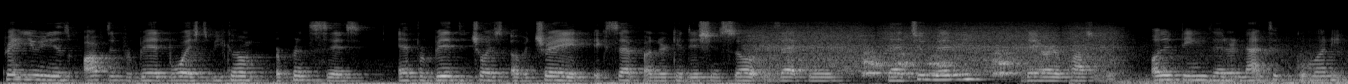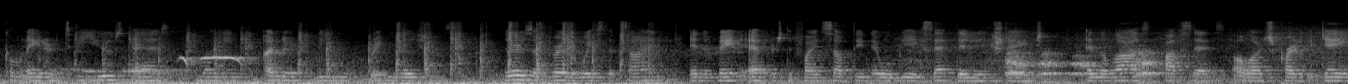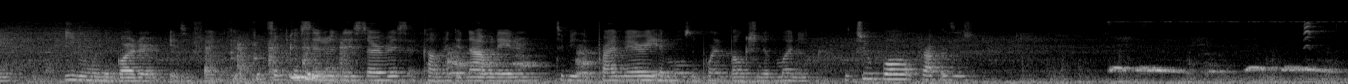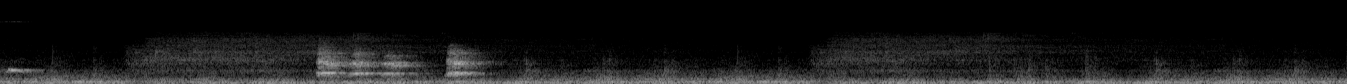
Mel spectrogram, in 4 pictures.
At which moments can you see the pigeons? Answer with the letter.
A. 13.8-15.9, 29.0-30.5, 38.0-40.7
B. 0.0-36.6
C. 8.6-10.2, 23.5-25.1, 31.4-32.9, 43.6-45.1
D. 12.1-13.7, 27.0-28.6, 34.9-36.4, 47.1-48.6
A.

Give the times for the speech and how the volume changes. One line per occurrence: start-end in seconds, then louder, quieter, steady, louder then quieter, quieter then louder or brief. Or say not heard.
0.0-36.6 steady.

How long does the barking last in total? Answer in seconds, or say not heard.
6 s.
